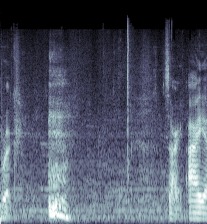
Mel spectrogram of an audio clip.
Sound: Kyle clears throat

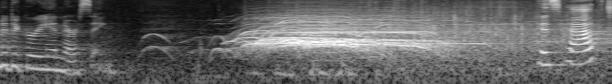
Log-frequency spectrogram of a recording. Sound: applause and cheering

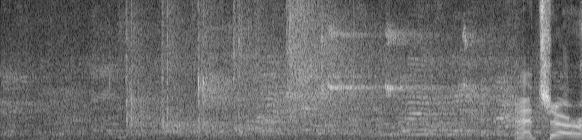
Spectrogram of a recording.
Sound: applause

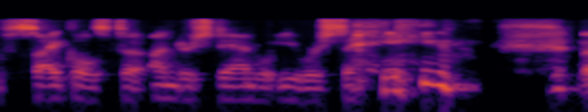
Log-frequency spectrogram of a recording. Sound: chuckles

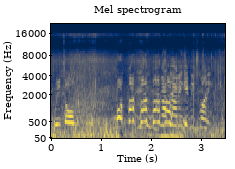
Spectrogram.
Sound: laughs

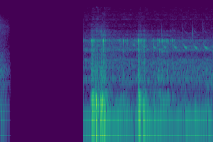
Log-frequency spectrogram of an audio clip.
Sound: grinding; birds chirping

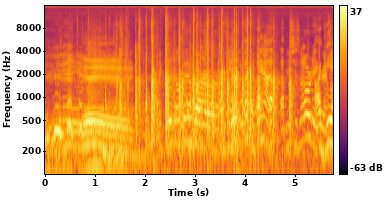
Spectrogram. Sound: applause

